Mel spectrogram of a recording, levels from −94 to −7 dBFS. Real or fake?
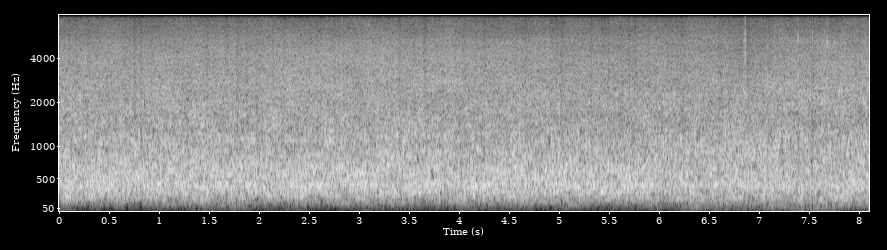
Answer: fake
